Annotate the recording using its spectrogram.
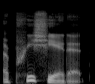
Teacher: with the t softly connecting the words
